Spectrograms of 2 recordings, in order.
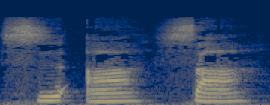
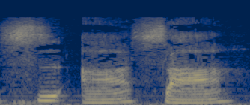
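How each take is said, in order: First: The pitch stays high and level. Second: The pitch rises from middle to high. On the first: "一声" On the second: "二声"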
